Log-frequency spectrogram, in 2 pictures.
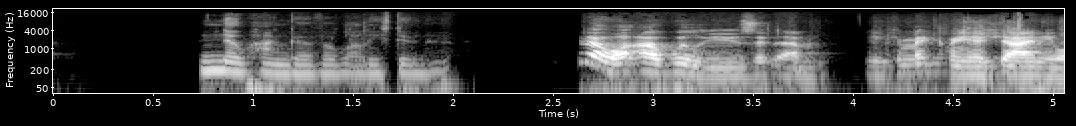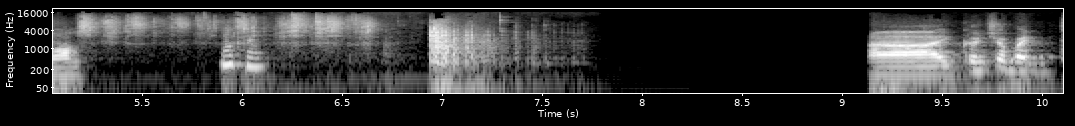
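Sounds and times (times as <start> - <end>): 
speech: 0.7 - 2.1, 2.7 - 6.5, 9.1 - 10.0
dice clattering across a hard surface: 4.2 - 7.8.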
